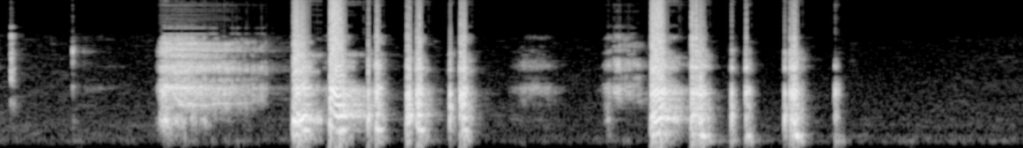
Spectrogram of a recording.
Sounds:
Laughter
